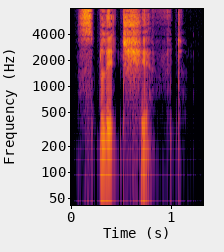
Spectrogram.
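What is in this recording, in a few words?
"split shift", British English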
